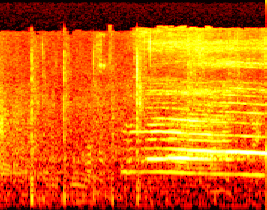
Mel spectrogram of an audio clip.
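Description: A few soft thuds, then about halfway through a man's long, drawn-out shout on one high vowel starts, its pitch slowly falling.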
